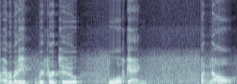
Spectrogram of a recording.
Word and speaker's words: Wolfgang: what it seems like he pronounced it was Wolfgang so it's the gong instead of gang yang that's like an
